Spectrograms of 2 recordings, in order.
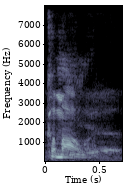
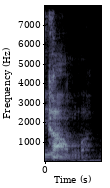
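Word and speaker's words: Kamala: First of all, um it's not Camala, it's Kamla. So, maybe you ought to get the name right, pronounce the name properly.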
